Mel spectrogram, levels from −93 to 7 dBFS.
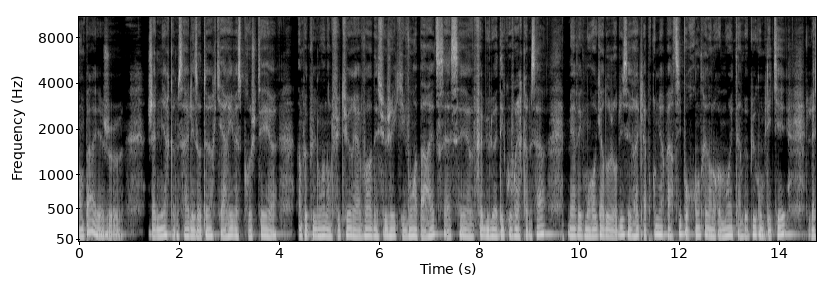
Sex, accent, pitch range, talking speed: male, French, 95-115 Hz, 230 wpm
